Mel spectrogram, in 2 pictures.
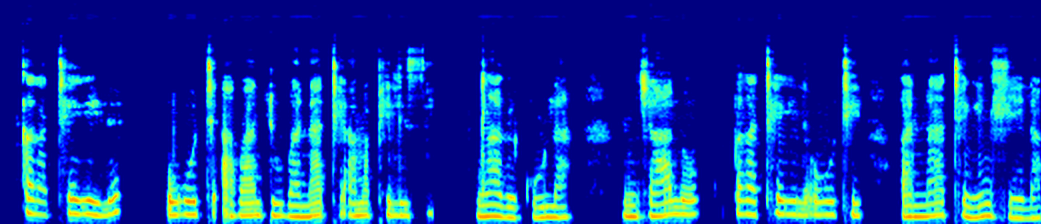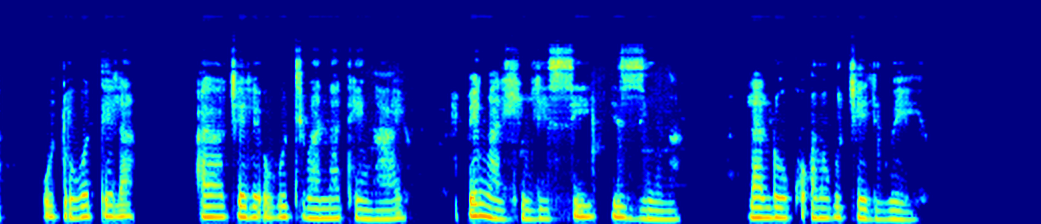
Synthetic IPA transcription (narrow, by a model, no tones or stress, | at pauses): ɣuǃaɣatʰeɣilɛ | uɣutʰiʔa̰βantʼuβanatʰɛʔamapʰilisi | ŋ͡ǁaβeɡ̥ʱuːla | nd͡ʒʱalɔɣuǃaɣatʰeɣilɛʔuɣutʰi | βanatʰɛŋɛnd͡ɮʱɛla | ṵd̥ʱɔɣɔtʼɛlaː | βat͡ʃʼɛlɛʔṵɣutʰiβanatʰɛŋajɔ | βɛŋaɮulisiːziŋa | lalɔkʰɔʔaβaɣut͡ʃʼeliwɛːjɔ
